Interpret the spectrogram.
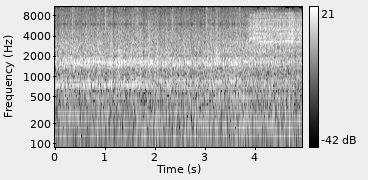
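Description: Light rail train carriages running past the platform: a steady rumble of wheels on rail with a steady high whine over it.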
